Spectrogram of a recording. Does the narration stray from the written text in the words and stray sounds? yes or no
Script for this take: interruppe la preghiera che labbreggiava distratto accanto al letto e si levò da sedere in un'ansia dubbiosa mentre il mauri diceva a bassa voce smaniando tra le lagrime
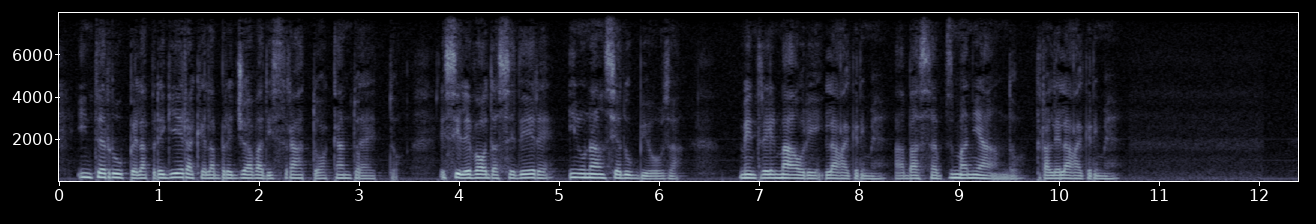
yes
